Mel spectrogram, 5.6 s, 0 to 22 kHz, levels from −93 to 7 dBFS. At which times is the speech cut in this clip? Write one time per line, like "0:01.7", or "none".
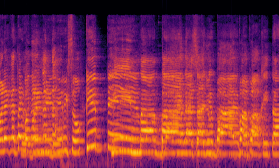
0:01.6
